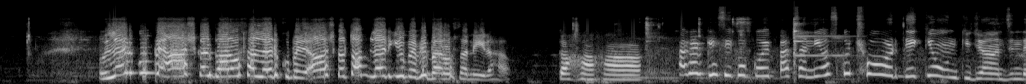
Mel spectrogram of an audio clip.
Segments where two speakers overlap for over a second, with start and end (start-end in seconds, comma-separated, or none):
none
